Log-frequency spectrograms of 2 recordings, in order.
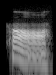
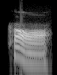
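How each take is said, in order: First: The r after the vowel is silent. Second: The same.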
